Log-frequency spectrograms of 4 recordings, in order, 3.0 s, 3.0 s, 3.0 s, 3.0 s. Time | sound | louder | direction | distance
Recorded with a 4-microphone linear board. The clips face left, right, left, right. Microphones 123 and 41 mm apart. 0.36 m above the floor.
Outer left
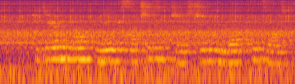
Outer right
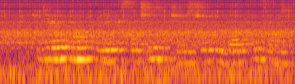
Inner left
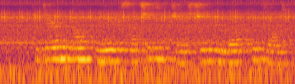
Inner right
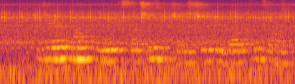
0.3 | a woman speaking | outer right 2 dB, even | 45° left (ahead or behind) | 6.5 m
